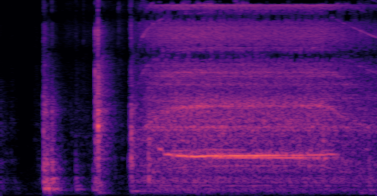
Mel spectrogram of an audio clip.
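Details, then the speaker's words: Used vacuum cleaner bought secondhand: a few handling knocks, then the motor spins up to a steady roar with a thin high whistle on top. The source of the whistling is unknown. "là il a un bruit de sifflement parce que je vais prendre un aspirateur à moi. Il y a un bruit de sifflement, je sais pas d'où ça vient."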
